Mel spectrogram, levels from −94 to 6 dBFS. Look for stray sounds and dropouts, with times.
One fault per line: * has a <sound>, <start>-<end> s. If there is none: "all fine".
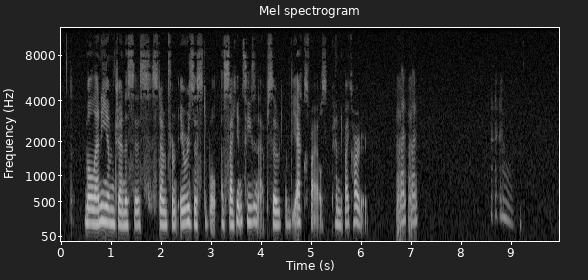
* has a laugh, 6.7-7.1 s
* has a throat clearing, 8.6-9.1 s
